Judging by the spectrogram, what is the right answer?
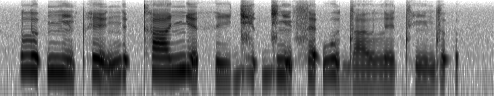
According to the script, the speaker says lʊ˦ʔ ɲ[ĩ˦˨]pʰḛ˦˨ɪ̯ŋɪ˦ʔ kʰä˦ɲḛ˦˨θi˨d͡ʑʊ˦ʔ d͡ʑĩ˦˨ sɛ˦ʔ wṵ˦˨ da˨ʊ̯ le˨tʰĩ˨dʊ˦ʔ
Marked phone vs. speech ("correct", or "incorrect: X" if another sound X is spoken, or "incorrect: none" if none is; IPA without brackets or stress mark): correct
